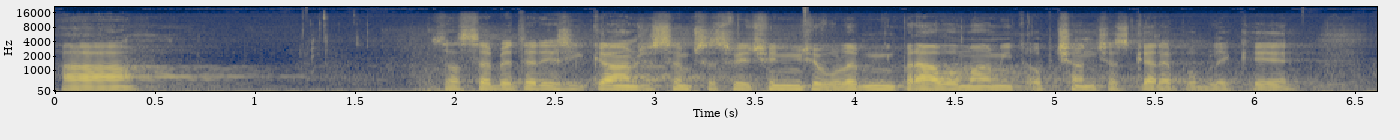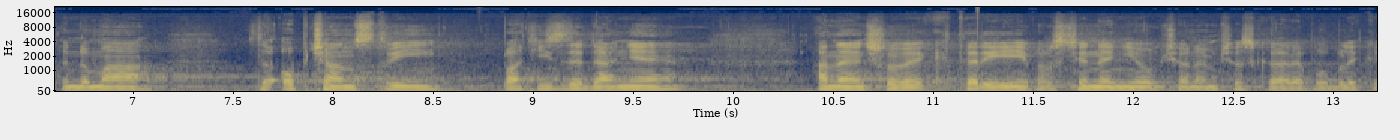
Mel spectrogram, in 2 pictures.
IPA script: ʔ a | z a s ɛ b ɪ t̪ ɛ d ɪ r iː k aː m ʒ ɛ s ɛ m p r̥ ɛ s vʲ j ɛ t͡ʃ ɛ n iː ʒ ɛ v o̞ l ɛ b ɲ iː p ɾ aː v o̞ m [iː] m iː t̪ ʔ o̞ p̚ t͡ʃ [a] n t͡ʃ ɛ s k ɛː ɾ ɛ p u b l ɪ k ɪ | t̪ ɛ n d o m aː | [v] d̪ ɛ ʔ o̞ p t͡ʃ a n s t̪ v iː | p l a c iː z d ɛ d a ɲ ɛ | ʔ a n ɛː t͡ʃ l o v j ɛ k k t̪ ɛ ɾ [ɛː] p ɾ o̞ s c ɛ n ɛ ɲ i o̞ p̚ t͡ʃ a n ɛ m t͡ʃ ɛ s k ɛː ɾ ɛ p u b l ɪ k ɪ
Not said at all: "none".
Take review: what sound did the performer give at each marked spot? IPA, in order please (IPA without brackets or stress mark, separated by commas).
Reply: aː, a, z, iː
